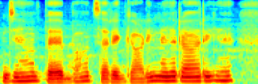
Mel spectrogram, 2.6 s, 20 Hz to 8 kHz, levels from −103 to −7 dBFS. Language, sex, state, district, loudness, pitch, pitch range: Hindi, male, Jharkhand, Ranchi, -16 LUFS, 145 Hz, 115-150 Hz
